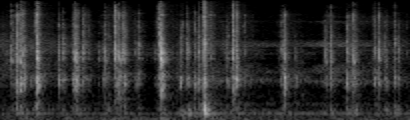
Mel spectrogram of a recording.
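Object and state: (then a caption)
Mechanical keyboard with plastic keycaps. Both hands type rapid fingertip taps on a white full-size mechanical keyboard with plastic keycaps resting on a desk. Fifteen sharp, bright, clacky keystrokes land in an uneven rhythm, each dying away almost instantly over a faint steady low hum.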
